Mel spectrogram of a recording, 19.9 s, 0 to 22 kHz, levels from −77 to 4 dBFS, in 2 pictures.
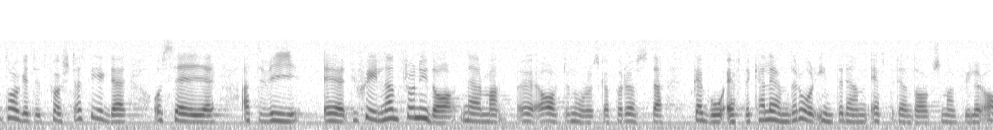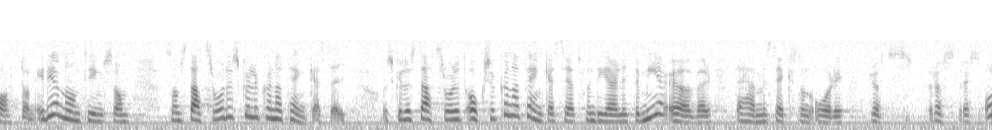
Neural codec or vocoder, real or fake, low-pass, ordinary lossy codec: none; real; 7.2 kHz; none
